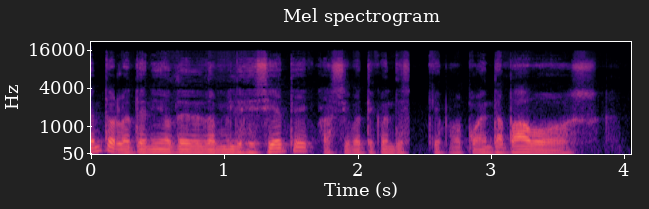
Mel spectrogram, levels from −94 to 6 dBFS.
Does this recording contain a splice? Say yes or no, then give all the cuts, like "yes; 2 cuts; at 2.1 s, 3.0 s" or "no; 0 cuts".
yes; 2 cuts; at 1.7 s, 2.4 s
